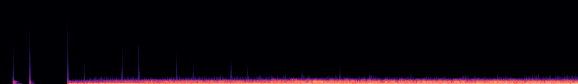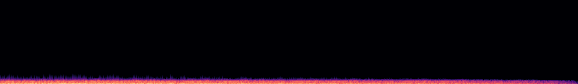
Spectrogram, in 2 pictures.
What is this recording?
Somewhat creepy bass drone made with vst synths. No other processing added.
ambient, bass, drone, soundscape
